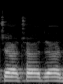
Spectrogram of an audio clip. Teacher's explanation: तालव्य यानी कि जो तालु से बोले जाते हैं।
